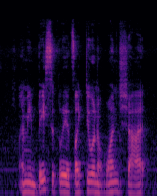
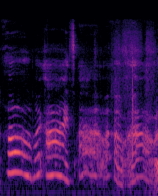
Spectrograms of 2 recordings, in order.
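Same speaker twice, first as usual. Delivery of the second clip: very high, loud cartoon yelps of pain; hammed-up high ow ow ow; 4 dB louder, slower than usual. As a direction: yelp like pepper spray in the eyes. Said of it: "he's freaking out".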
